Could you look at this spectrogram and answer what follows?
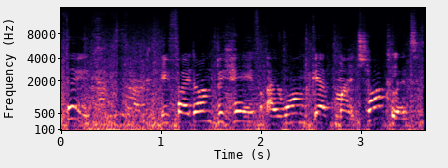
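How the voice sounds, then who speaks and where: Loud background noise surrounds a woman speaking at a moderate pace. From Slovenia. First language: Slovene. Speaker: tour guide. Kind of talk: casual talk to a tour group. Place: bus.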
